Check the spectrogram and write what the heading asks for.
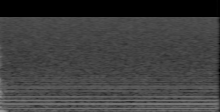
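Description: Steady electrical mains hum with a faint hiss.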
